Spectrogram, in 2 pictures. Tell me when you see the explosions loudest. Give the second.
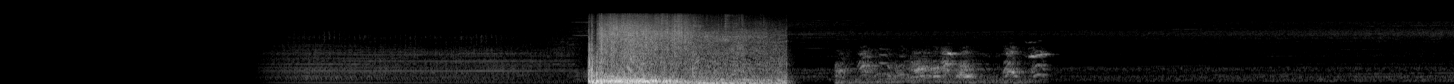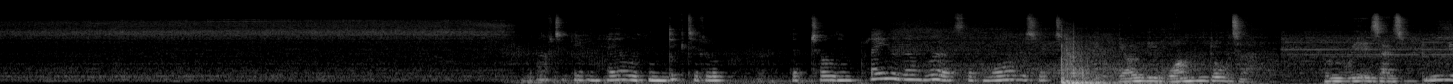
6 s.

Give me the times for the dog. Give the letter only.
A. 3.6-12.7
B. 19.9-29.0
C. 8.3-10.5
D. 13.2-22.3
C.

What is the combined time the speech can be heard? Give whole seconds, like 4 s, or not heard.
9 s.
